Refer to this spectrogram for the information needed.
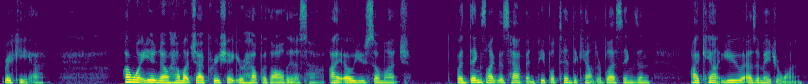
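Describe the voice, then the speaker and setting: A woman's voice: fairly low pitch, little pitch movement, moderate pace, creaky, mellow. A woman reading a tender, worried man. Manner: tender, pleading. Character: gentle worried father, husband.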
